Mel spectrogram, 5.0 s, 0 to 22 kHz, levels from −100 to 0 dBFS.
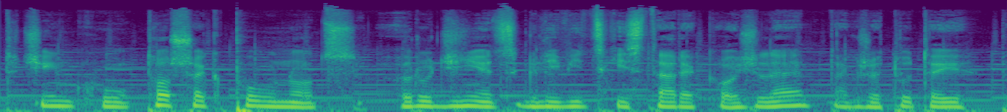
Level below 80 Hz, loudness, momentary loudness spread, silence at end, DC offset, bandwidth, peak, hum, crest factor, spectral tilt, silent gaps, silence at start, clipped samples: -38 dBFS; -24 LUFS; 5 LU; 0 s; under 0.1%; 17.5 kHz; -10 dBFS; none; 14 dB; -5 dB/octave; none; 0 s; under 0.1%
